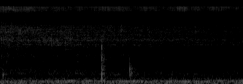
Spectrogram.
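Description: Mango fritters of soft batter frying in hot oil in a kadai, a steady close sizzle running throughout with a couple of brief light clicks, no voices.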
